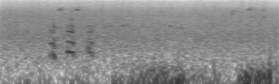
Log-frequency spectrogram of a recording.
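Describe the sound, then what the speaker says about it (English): Heavy rain pours steadily over an alfalfa field where a calf is being halter trained, a dense hiss of drops with a few faint voices and low thumps underneath. "I think this is a pretty hefty rain."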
